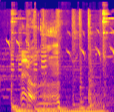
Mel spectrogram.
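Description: A rooster clucks in a run of warbling calls close by, with sharp chirps mixed in, heard briefly in a comic film scene.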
